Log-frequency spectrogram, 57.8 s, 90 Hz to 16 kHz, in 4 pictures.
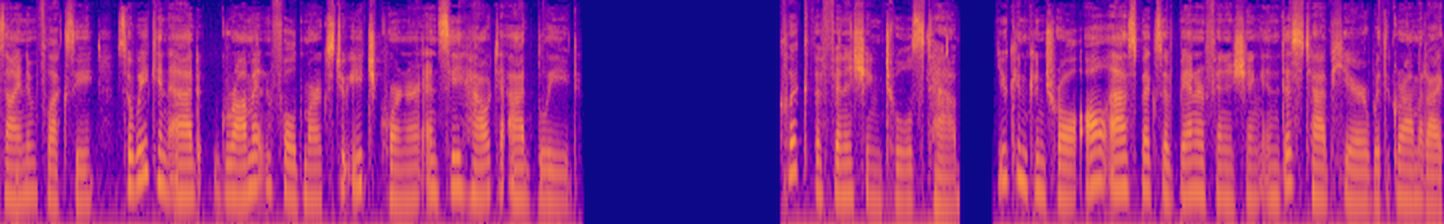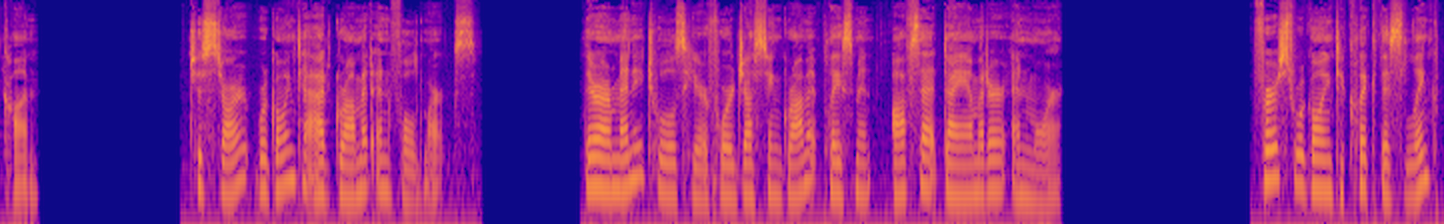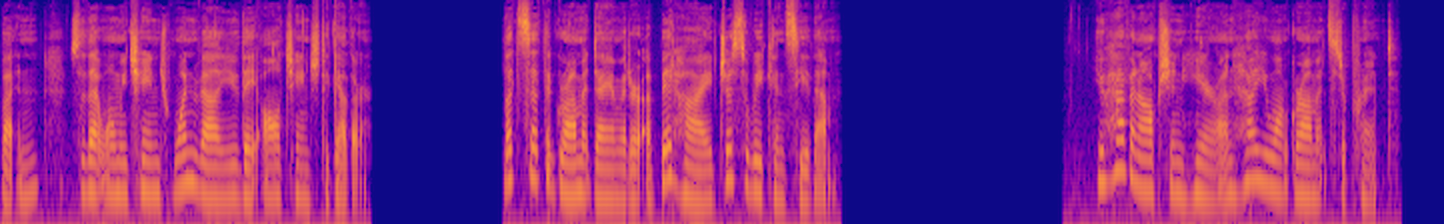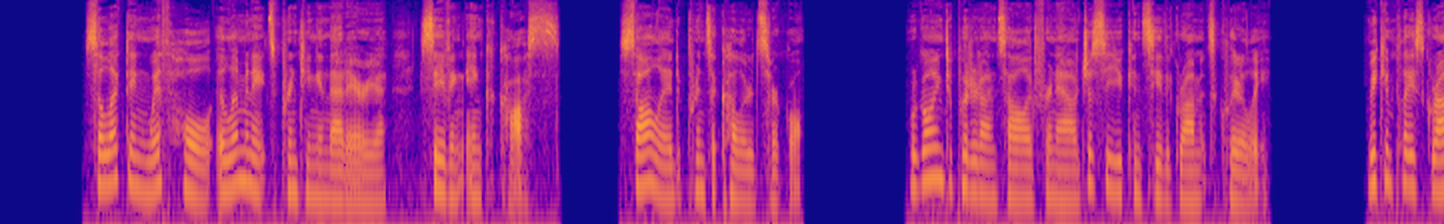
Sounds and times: Speech: 0:00.0 - 0:05.8, 0:07.8 - 0:14.8, 0:16.3 - 0:19.3, 0:20.3 - 0:25.1, 0:27.0 - 0:32.6, 0:33.9 - 0:37.3, 0:39.8 - 0:42.9, 0:44.2 - 0:48.9, 0:49.5 - 0:51.4, 0:52.4 - 0:56.0, 0:57.0 - 0:57.7.

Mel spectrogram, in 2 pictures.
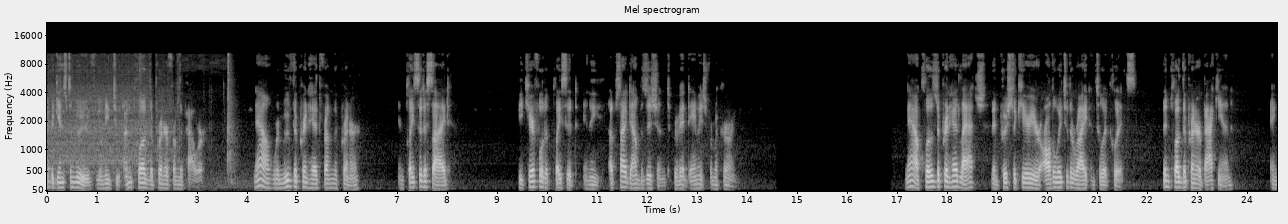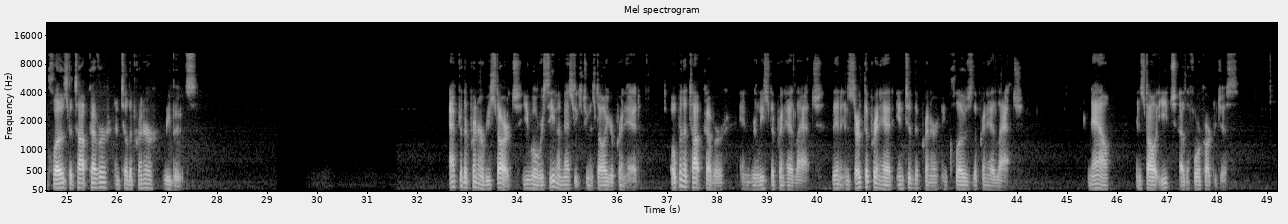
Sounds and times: Speech: 0:00.0 - 0:03.2, 0:04.2 - 0:06.3, 0:07.0 - 0:08.2, 0:09.4 - 0:13.8, 0:17.2 - 0:23.8, 0:24.5 - 0:27.6, 0:32.6 - 0:36.4, 0:37.0 - 0:44.2, 0:45.4 - 0:48.4.

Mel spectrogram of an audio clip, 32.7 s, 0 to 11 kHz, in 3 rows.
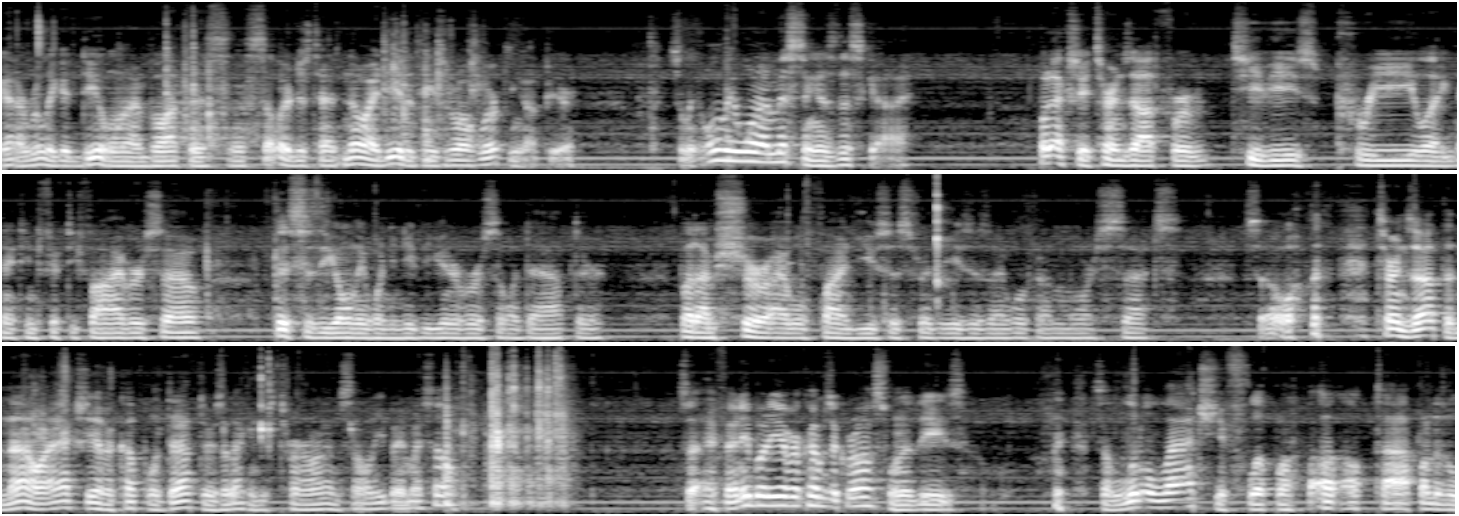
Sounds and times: Speech: 0:00.0 - 0:06.9, 0:07.8 - 0:25.3, 0:26.9 - 0:32.7.

